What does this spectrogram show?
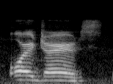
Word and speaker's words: hors d'oeuvres: you this is pronounced hors d'oeuvres can everybody say that orders so there's no there's no h and s in the first word it's orders okay what what are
